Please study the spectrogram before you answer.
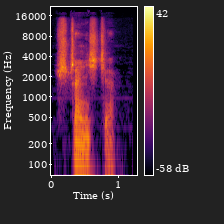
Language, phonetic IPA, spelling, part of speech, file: Polish, [ˈʃt͡ʃɛ̃w̃ɕt͡ɕɛ], szczęście, noun, Pl-szczęście.ogg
